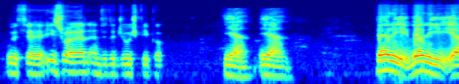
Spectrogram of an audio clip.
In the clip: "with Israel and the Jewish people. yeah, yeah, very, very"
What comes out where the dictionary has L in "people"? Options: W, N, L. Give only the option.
L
